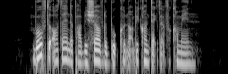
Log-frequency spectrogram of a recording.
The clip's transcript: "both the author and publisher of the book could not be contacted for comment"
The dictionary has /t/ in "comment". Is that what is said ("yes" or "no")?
no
